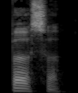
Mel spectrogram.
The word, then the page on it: bursa: British English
